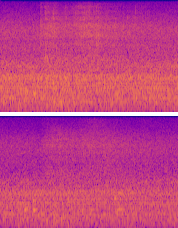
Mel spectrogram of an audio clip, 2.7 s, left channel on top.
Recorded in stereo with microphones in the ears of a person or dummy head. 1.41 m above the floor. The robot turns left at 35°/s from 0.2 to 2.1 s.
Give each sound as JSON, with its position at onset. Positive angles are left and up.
{"t": 0.6, "sound": "a splash", "azimuth_deg": 120, "distance_m": 2.0}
